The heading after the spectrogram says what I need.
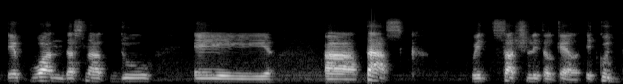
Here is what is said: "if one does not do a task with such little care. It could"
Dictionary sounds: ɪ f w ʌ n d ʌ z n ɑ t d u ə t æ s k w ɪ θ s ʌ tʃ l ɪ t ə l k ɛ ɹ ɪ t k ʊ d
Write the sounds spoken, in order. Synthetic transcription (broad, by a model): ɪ f w ʌ n d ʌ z n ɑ t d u ə t æ s k w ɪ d s ʌ tʃ l ɪ t ə l k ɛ l ɪ t k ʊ d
